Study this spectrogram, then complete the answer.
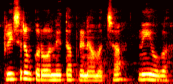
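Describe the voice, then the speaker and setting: A woman's voice: medium pitch, steady tone, a little fast, creaky. A woman teaching an exam-prep grammar lesson, reading out definitions and examples and explaining them plainly. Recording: dull lo-fi recording with faint ambience.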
